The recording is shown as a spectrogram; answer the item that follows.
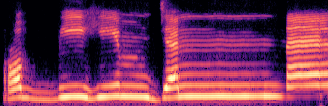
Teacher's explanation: Ada nun tasdid, digunnahkan kembali, kemudian na dibaca 2 harakat, ada alif kecilnya.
